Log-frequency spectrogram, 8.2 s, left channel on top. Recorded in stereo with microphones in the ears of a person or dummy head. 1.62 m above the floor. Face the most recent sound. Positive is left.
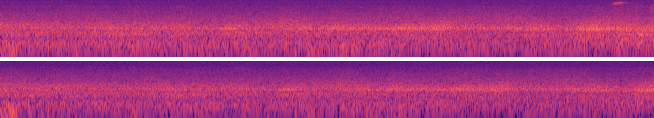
No sound to turn to.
